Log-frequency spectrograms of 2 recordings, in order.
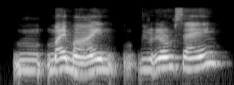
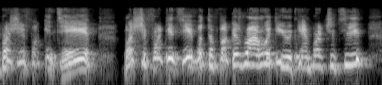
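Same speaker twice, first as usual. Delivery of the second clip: put-on higher, exasperated nagging at a kid; mock yelling parent; 4 semitones higher, faster than usual. Mother yelling at her child about teeth, exasperated mock yell. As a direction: snap at the kid who won't brush. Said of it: "Well, I'm sure you've done it".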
